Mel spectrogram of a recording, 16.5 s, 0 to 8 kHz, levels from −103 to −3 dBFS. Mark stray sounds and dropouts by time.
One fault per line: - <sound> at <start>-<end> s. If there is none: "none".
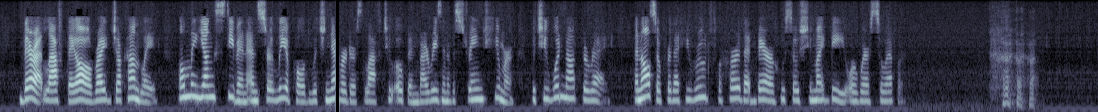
- dropout at 5.0-5.1 s
- laugh at 14.8-15.6 s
